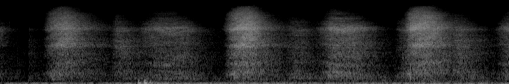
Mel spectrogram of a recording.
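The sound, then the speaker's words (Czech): Heavy, rasping human breathing during a movement and body-concentration exercise: a few long, hissy exhalations in a slow, even rhythm, each swelling and fading, with no talk. “Napadá mě, že kdybych nevěděla, že tohle je lidský dech, myslela bych si, že tu někdo drhne podlahu rejžákem.”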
